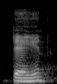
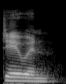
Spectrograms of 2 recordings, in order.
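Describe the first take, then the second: First: "doing" said as "Dane" in Derry; Derry-accented "Dane", vowel like "day". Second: Said in the usual way. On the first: Real, not acted. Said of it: "came out with the fucking Derry accent".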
